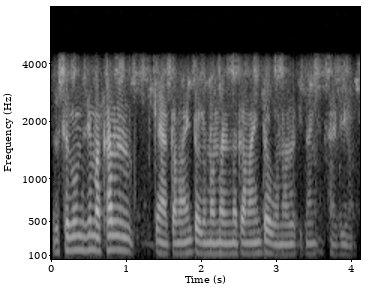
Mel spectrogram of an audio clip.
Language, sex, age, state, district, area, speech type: Manipuri, male, 18-30, Manipur, Tengnoupal, rural, conversation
